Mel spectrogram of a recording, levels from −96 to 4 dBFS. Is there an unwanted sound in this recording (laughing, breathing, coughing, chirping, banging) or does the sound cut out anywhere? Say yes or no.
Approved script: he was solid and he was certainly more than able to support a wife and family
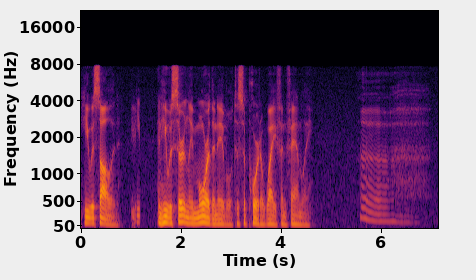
yes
